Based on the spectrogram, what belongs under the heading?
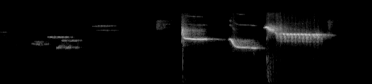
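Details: Eastern towhee (Pipilo erythrophthalmus) singing its clear 'drink-your-tea': two sharp, falling whistled notes then a ringing buzzy trill, preceded by a few faint high chirps.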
